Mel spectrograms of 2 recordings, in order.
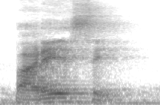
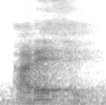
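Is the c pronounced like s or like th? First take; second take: s; th. First: It has a Latin American s sound. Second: It has a Spanish th sound.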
